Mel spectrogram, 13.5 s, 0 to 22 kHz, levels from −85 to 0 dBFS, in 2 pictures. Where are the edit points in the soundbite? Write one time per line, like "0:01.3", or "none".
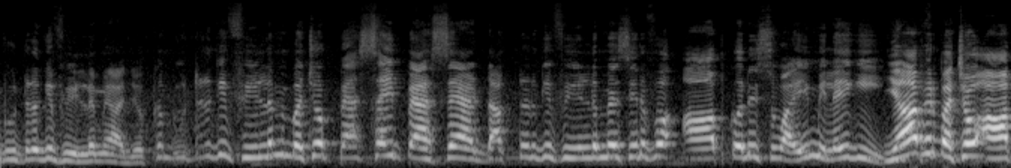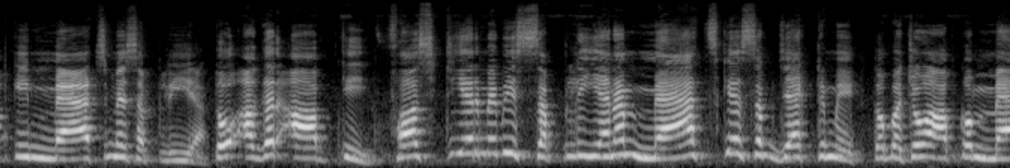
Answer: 0:05.8
0:08.1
